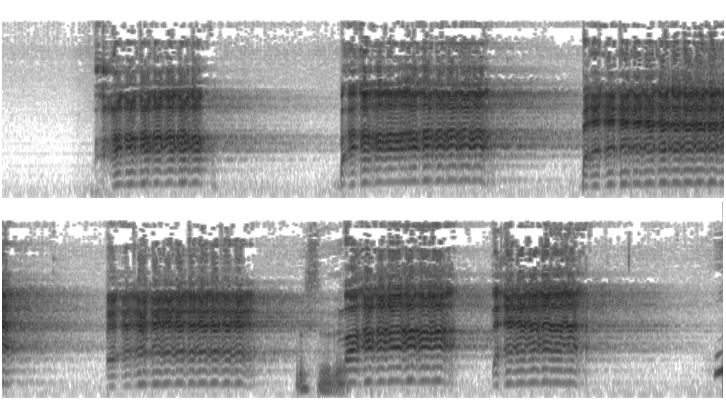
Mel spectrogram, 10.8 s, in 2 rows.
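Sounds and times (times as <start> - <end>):
black sheep bleating: 0.7 - 1.6, 2.5 - 7.4, 8.0 - 10.1
speech: 7.7 - 8.3, 9.1 - 9.7.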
